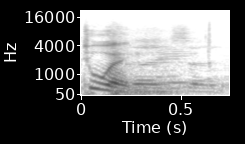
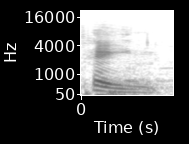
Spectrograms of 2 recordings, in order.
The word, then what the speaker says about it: tuin: They don't say toon. Toon, your toe is toon in Afrikaans. Yeah. They say tuin. Oh, tuin is a garden. Nee, that's tuin.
